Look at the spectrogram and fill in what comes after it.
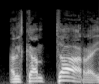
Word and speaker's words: Алькантара: Значит, по Википедии Алькантара. Алькантара, именно на тара ударение.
